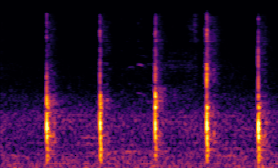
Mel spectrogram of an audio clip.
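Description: A single person clapping slowly and evenly, about two and a half claps a second, five claps in all.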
